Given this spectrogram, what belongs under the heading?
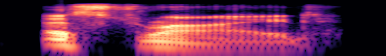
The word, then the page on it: astride: British English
